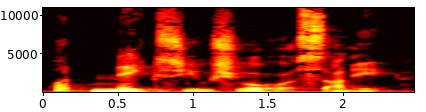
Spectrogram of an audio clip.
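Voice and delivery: put-on a wary uncle probing the boy. A narrator's reading.

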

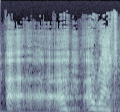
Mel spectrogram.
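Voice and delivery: put-on stammering, frightened old man; shaking tones. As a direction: stutter it out in fear. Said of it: "said the old man in shaking tones".

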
